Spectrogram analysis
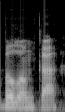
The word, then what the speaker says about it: Bolonka: The Bolonka offers loyal companionship in a small dog package tailor-made for snuggling on its owner's lap.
